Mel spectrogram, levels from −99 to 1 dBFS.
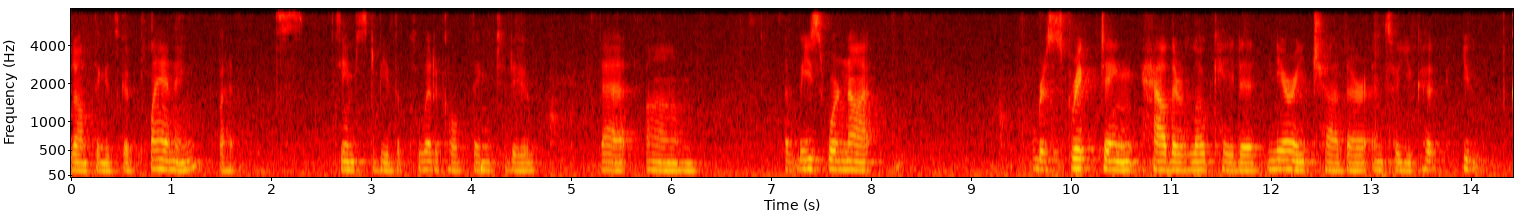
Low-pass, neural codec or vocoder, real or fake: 7.2 kHz; none; real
